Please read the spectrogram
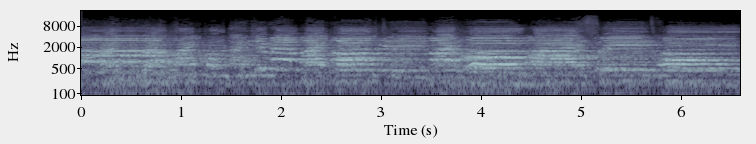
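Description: A choir of men and women singing together, holding notes that shift in pitch every second or so.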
